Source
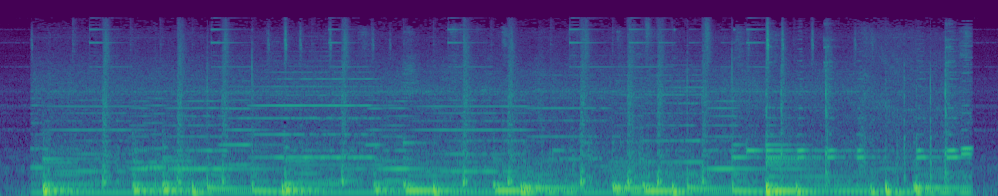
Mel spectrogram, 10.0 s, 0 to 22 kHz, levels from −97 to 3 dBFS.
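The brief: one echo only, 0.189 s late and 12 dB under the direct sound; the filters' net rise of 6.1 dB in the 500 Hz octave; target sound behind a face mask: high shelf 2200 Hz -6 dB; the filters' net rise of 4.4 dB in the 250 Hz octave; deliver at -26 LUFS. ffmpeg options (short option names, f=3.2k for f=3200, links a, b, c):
-af "equalizer=f=250:t=o:g=5.5,equalizer=f=500:t=o:g=6.5,highshelf=f=2.2k:g=-6,aecho=1:1:189:0.251,volume=3dB"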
